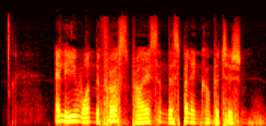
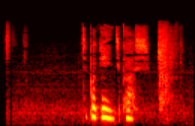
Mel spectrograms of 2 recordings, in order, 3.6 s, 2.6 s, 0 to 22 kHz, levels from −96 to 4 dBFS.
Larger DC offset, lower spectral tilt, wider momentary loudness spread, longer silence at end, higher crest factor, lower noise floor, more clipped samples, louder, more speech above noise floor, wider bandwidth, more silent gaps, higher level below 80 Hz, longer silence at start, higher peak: neither; first, -7 dB/octave vs -3 dB/octave; second, 6 LU vs 20 LU; second, 0.05 s vs 0.3 s; second, 16 dB vs 22 dB; about the same, -60 dBFS vs -63 dBFS; neither; first, -17 LUFS vs -27 LUFS; first, 43 dB vs 37 dB; first, 12.5 kHz vs 10.5 kHz; neither; first, -42 dBFS vs -84 dBFS; about the same, 0.1 s vs 0.1 s; first, -2 dBFS vs -8 dBFS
